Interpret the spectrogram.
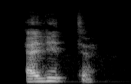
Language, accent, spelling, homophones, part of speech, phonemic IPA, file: French, Canada, alite, alitent / alites, verb, /a.lit/, LL-Q150 (fra)-alite.wav
- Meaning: inflection of aliter: 1. first/third-person singular present indicative/subjunctive 2. second-person singular imperative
